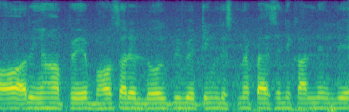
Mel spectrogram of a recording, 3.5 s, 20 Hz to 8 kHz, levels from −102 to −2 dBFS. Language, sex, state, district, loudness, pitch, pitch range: Hindi, female, Odisha, Khordha, -16 LUFS, 135 Hz, 130-135 Hz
